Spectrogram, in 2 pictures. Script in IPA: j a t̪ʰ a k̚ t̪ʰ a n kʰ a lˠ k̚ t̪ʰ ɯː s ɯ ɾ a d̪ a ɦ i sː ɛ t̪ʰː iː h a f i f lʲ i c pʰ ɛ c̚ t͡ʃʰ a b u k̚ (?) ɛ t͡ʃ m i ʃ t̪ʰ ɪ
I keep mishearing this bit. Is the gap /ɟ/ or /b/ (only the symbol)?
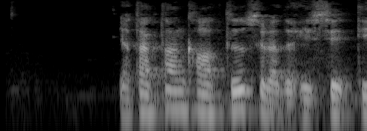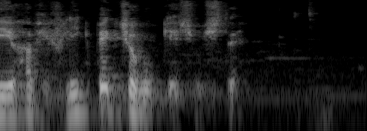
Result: ɟ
